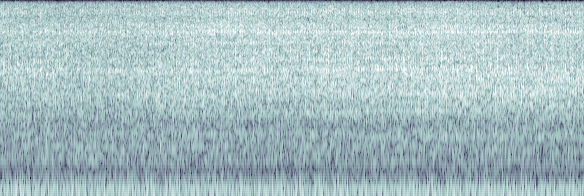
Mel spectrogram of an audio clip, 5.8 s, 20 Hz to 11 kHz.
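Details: Porsche Cayenne Turbo 957 V8, cold engine at idle: low, steady idle with an uneven pulsing thrum; abnormal cold-start noise, cause not confirmed.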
